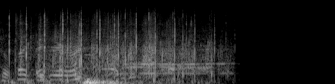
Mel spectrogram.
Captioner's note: applause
